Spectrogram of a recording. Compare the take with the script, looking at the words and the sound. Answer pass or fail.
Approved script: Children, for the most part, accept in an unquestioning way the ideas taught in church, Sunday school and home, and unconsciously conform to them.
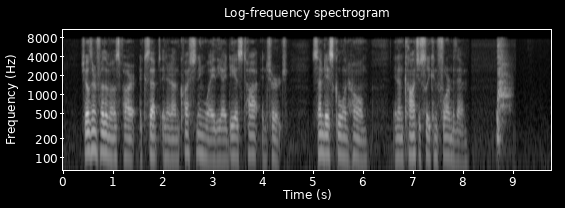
fail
